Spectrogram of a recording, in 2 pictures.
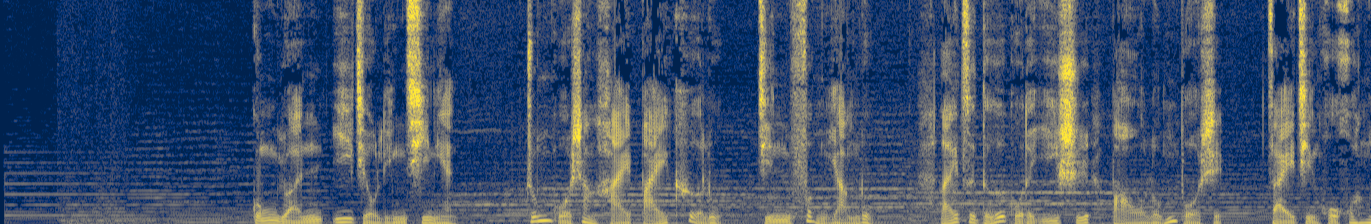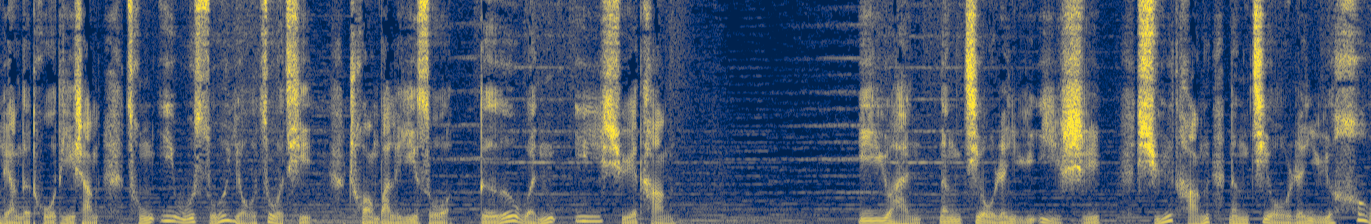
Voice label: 专题 医院 稳重, 男; 同济医院

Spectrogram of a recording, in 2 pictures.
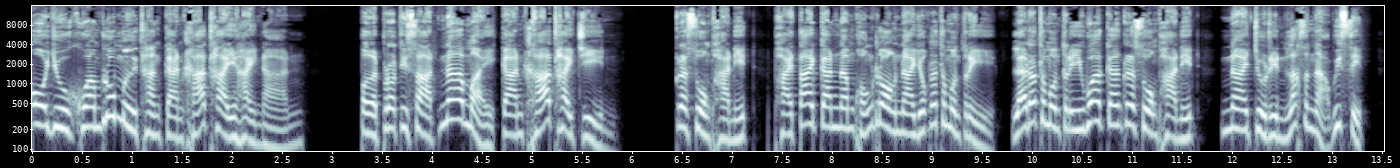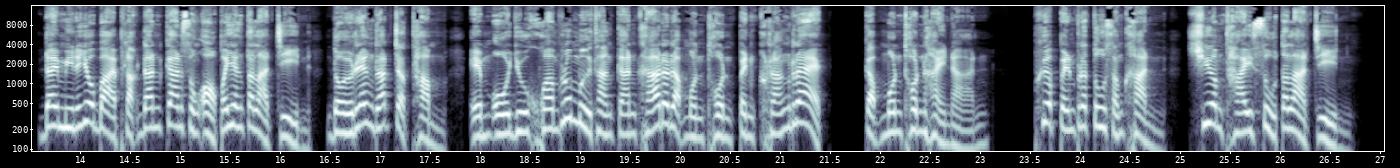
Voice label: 泰语男, 外语

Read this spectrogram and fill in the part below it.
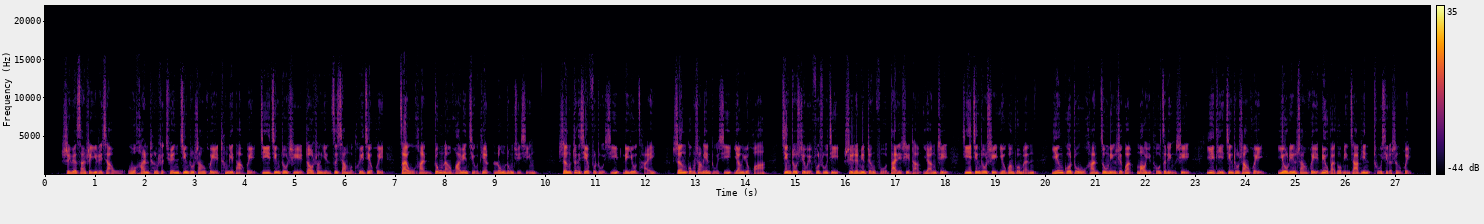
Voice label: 男国 专题 新闻; 荆州商会成立大会 推介大会举行

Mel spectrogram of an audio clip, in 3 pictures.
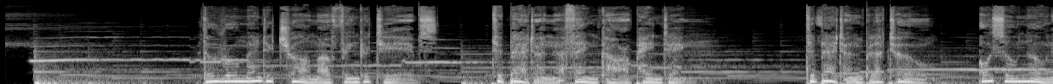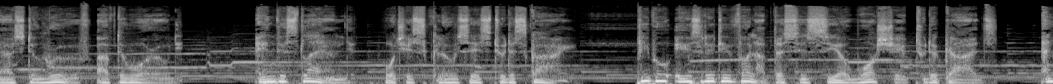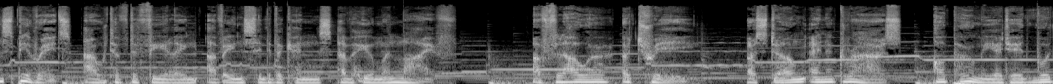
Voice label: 男英 宣传片 旅游 景点介绍 沉稳; 英语

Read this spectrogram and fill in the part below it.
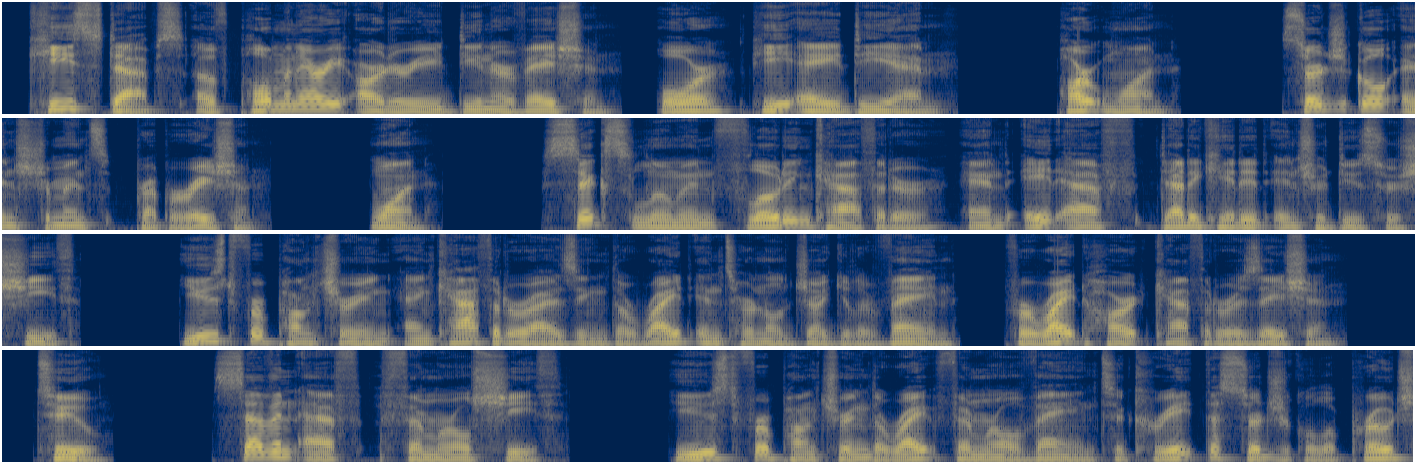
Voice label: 外籍男英 外语 美式英语 干音

